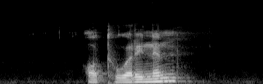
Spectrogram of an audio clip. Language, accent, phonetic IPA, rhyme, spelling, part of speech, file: German, Austria, [aʊ̯ˈtoːʁɪnən], -oːʁɪnən, Autorinnen, noun, De-at-Autorinnen.ogg
- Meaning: plural of Autorin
